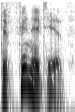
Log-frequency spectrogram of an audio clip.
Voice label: "definitive", en us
